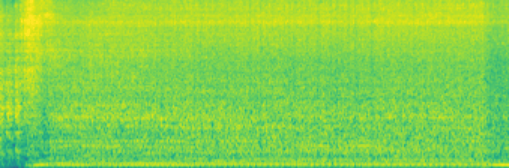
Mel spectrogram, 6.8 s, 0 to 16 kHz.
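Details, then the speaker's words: 2004–2008 Ford F-150 5.4L after fitting a new aftermarket muffler and exhaust system, cold startup then idle: starts quickly and settles into a steady, deep, even idle with no blowing or rattling; sounds stock, normal idle. "Wow, now that does sound stock. Nice."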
